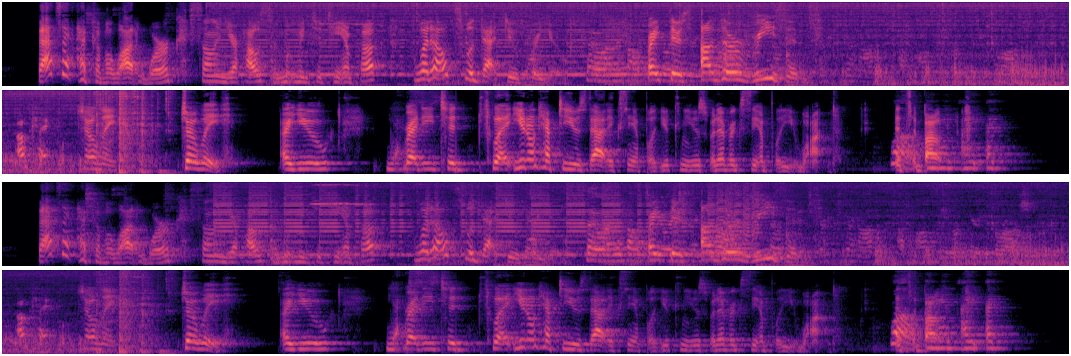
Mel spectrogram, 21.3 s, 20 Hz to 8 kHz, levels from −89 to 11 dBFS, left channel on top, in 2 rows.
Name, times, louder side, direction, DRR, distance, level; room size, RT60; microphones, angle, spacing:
voice 1, 0.4-3.7 4.1-5.6 6.5-8.2 10.8-11.2 11.4-11.8 12.5-13.0 13.5-14.3 14.7-18.9 19.8-20.1, left 6 dB, 40° left, 14 dB, 0.3 m, -27 dB
sound 1, 2.0-12.4, left 8 dB, 75° left, 0.7 m, -38 dB
sound 2, 2.1-7.6, right 1 dB, 55° right, 1.1 m, -37 dB
voice 2, 2.7-3.7 5.2-10.6, right 2 dB, 85° right, -1 dB, 2.5 m, -38 dB
voice 3, 19.6-20.7, right 3 dB, 70° right, 5 dB, 0.8 m, -31 dB
8.8 x 5.7 x 5.1 m, 0.66 s
head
